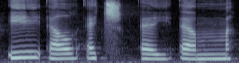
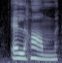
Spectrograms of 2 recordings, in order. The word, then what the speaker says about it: Elham: And your name is spelled E-L-A-N? Elham. Elham.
